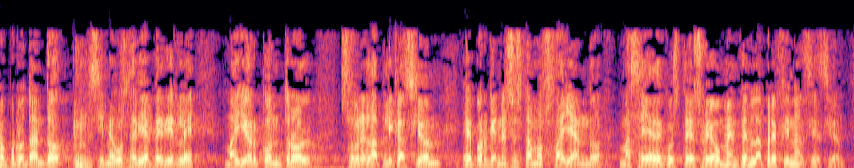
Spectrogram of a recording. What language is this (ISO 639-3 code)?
spa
